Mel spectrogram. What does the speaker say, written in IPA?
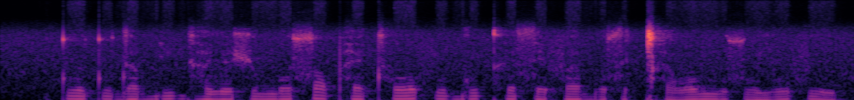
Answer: tʷ ɛ tʷ ɐ d ɐ b i ɡʱ ɐ lʲ ɔ ʃ u ŋ o s ɔ pʰ ɛ tʰ o f u ɡ u kʰ ɘ s e f ɐ b o s ɘ ǀʰ ɘ lˠ u ŋ u sʷ a j u f ɨ

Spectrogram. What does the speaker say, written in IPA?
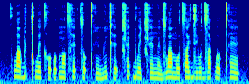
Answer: kʰ w a˥˧ b i˦ t̚ kʰ w e˧ kʰ o˨ ʔ o˦ ʔ n̪ ɔ̃˧ t͡sʰ e˦ ʔ t͡s o˨ ʔ t̪ʰ ĩ˨˩ b ĩ˦ kʰ e˨ ʔ t͡ɕʰ ẽ˦ t̚ b w e˧ t͡ɕʰ ẽ˧ n̪ ẽ˨˩ d͡z w a˥˧ m o˧ t͡s a˦ j d͡z j u˧ d͡z a˦ k̚ l o˨ t̚ t̪ʰ ẽ˥˧

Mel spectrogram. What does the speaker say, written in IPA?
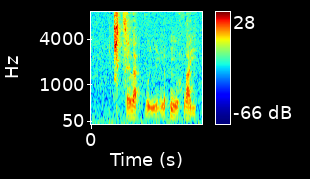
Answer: t͡ɕ ə˨˩ t̚ s ɛ˨˦ l a˨˩ k̚ h w u˧˩ ɲ ə̰˧˨ m ŋ ə˦˥ t̚ ŋ u˨˦ h w a˧ j

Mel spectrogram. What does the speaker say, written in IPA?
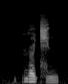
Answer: p ɥ ɛ˥˩ t͡ɕ i˩

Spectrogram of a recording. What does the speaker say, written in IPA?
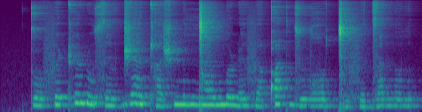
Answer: t̪ o˨ f ɘ˨ ʈʰ ʏ˦ ɳ u˨ s ɘ˨ l d͡ʒ æ˦˨ ʈʰ a˨ ʃ n̪ ɘ˦ ŋ͡ǀ æ˦ l n̪ o˦˨ ɳ ɘ˦˨ f ɘ˨˦ qʼ ɘ˦ k d͡z u˨ l ʁ u˨ ɡ͡ǀ ə˨ f ɘ˨ d͡z a˦ l n o˦ l

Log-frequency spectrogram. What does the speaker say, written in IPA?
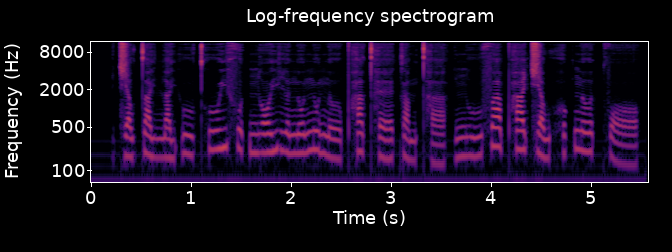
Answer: t͡ɕ a˩˧ w t̪ a˩ j n a˩˧ j ʔ uː˩ t̪ʰ uː˧˥ j f o˧ t̚ ɲ ɔː˧˥ j i˧ ə̯ n o˧˥ n u˥˨ n ɤː˩ pʰ a˧˥ t̪ʰ ɛː˩˧ k a˩ m t̪ʰ a˩ | ɲ uː˩˧ f a˥˨ pʰ a˧˥ t͡ɕ a˩ w h o˧˥ k̚ n ɤː˧˥ t̚ f ɔː˩

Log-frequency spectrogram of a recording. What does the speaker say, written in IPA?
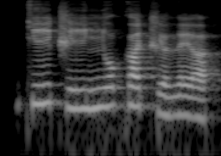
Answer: c iː˦˥ t͡ʃ iː˧ ɲ o˦˥ k ɐ˦˥ t͡ʃ ʏ˧˩ ð e˧˩ ɐ̯

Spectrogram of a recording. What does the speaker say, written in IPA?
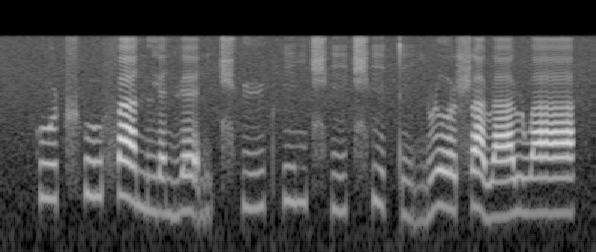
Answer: k u˥ ʈ͡ʂʰ u˥ f a˥˩ n l j ɛ˩ n ɥ ɛ̰˨˩ n t͡ɕʰ y˧˥ pʰ i˥ ŋ t͡ɕʰ i˧˥ t͡ɕʰ i˥˩ t̪ ḭ˨˩ ŋ ɻ ɤ˥˧ ʂ ä˥˩ ɻ ä˧˥ ɻ w ä˥

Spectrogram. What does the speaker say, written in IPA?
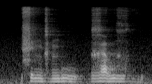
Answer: s e ŋ ɡ a̤ ŋ u | ɣ a β ɯ ɣ ṳ

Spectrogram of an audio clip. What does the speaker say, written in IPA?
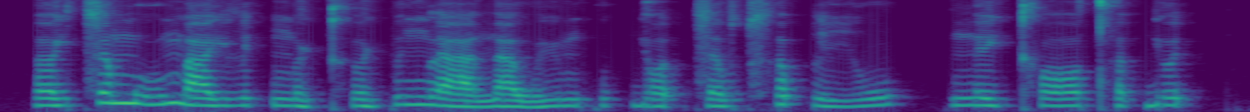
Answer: ɐ˨˧ j t͡s ɐ˥ m uː˨˥ m aː˨ j l ɪ˨ k̚ ŋ ɵ˨˩ ɥ kʰ ɵ˨˩ ɥ p ɪ˥ ŋ l aː˨˩ n̪ aː˨˩ w yː˨ m kʷ ɪ˨ k̚ j ɔː˨ t̚ t͡s ɐ˨˧ w t͡sʰ ɐ˥ p̚ l iː˨˥ w | n̪ e˧ j kʰ ɔː˨˧ t̪ʰ ɐ˧ k̚ j ɵ˥ t̚

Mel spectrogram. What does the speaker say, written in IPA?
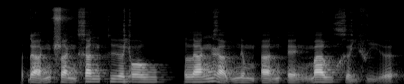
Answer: ɗ a˨˩˦ ŋ ʂ a˨˩ ŋ x a˧ n k ɨ˧ ə̯ j ɔ˧ w | l a˧˥ ŋ ɣ a˨˩˨ w n ə˨˩ m ʔ a˨˩˦ n ʔ ɛ˨˩ ŋ m a˧ w x ə˨˩˨ j v i˨˩˨ ə̯

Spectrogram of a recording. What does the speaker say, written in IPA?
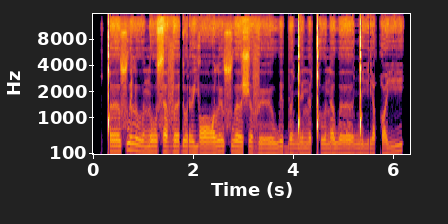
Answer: ǃ əː sʷ e l ʊː n o s ɐ v ə ɗ ʊ ɾ ø j ɔː l ø sʷ əː ʃ ə v øː w ɪ b ə ŋ͡ǃ ɪ n ə ǃʰ ʊ n ɐ w əː ŋ͡ǃ i ɾ i qʷ i

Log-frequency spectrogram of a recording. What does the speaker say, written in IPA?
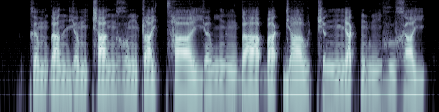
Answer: k ə˧ m ɗ a˧ n j ə˧ m c a˧ n ɣ o˧˥ ŋ ʈ a˧˥ j t̪ʰ aː˨˩˨ j ə˨˩˦ w ŋ ə˨˩ ŋ ɗ aː˧˥ ɓ a˦˥ k̚ j aː˨˩ w c ə˨˩˦ ŋ ɲ a˦˥ k̚ m u˨˩˨ ŋ ɣ u˨˩˨ ɣ a˧˥ j

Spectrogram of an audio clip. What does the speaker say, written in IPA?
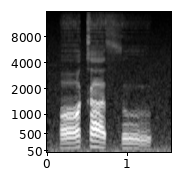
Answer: ɑ k a θ ʊ

